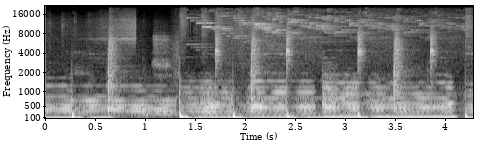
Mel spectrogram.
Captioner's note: speaks faintly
